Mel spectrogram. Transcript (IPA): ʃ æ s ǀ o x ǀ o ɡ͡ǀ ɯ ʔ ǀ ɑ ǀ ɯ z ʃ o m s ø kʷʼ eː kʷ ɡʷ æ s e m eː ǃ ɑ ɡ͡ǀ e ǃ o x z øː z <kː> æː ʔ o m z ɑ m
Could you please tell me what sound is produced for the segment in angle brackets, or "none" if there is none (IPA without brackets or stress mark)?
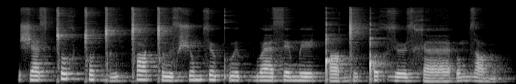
x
